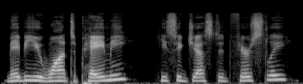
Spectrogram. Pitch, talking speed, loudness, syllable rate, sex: 180 Hz, 180 wpm, -20 LUFS, 5.1 syllables/s, male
